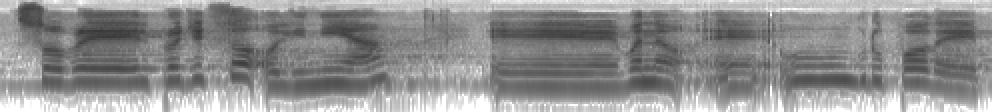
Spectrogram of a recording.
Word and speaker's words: Olinia: equipo revisara la pronunciación ellos afirman que la pronun es olinia o sea Ajá olinia bueno ser oline sino olinia sería cosa de que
